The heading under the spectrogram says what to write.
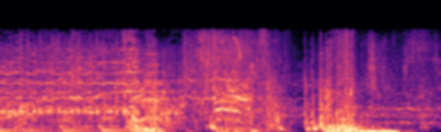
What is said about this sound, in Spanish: Sherlock de nuevo ataca con su arma y lo hace volar hacia el interior de la nave cayendo al suelo.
